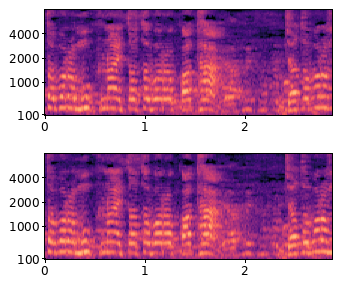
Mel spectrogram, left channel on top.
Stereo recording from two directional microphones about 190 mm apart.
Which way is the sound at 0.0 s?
Centre (ahead or behind).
